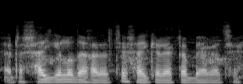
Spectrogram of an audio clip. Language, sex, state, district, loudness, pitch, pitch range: Bengali, male, West Bengal, Cooch Behar, -20 LUFS, 100 Hz, 95-110 Hz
